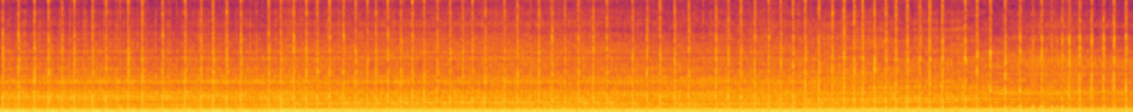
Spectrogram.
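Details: Big Jonsereds chainsaw buzzing with speed wandering up and down, hunting; owner suspects fuel line or seals (carb kit) needed; surging, uneven running.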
